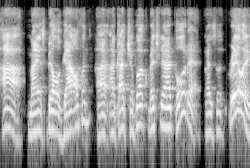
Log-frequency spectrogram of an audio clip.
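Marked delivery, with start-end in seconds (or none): 0.0-4.0 put-on thick Dallas accent, spoken slower. Retelling a phone call from a reader of his book: Bill Galvin's thick Dallas accent. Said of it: "with a real thick Dallas accent".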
